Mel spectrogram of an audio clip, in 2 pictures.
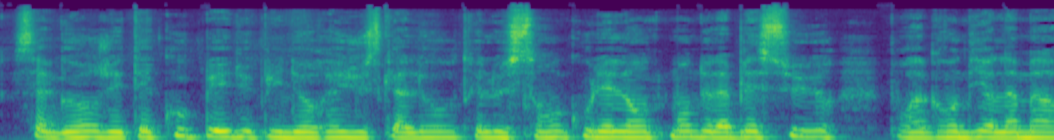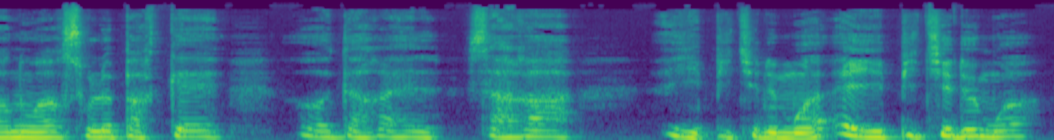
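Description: A man's voice: on the high side, level tone, normal speed, mellow, breathy edge, pitched above the performer's own voice. A man reading a novel aloud, voicing a young woman close to madness who pleads in a raised, breathless voice. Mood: frantic. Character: terrified young woman, frantic and near madness.

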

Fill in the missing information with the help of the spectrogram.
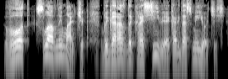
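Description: A pouting, childish young wife, as a male reader puts her on, pitched well above his own low voice. She pleads and complains plaintively, her lines rising and falling a lot. The recording is dry and close. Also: sing-song, slow, fairly bright tone, no echo. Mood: playful. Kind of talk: audiobook character reading.

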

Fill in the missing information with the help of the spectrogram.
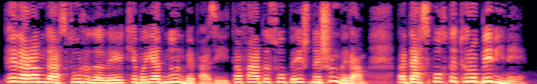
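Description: A woman's voice: sits high, lively intonation, darkish tone. A woman reading a storybook, voicing a troubled young prince in a plaintive, worried tone.

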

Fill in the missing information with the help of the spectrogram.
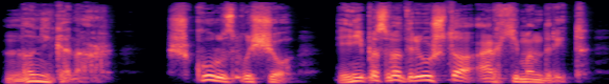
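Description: A man voicing a hot-tempered military governor who shouts and blusters threats at a closed gate in an audiobook. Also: on the high side, sing-song, unhurried, husky, no echo, studio quality, voice pushed up, exaggerated voice. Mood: furious shouting. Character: quick-tempered male military governor, middle-aged, blunt.

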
